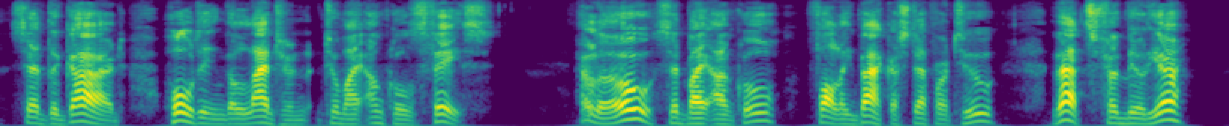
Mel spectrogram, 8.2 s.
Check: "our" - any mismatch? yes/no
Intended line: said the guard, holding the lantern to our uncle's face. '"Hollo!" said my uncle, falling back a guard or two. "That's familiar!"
yes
